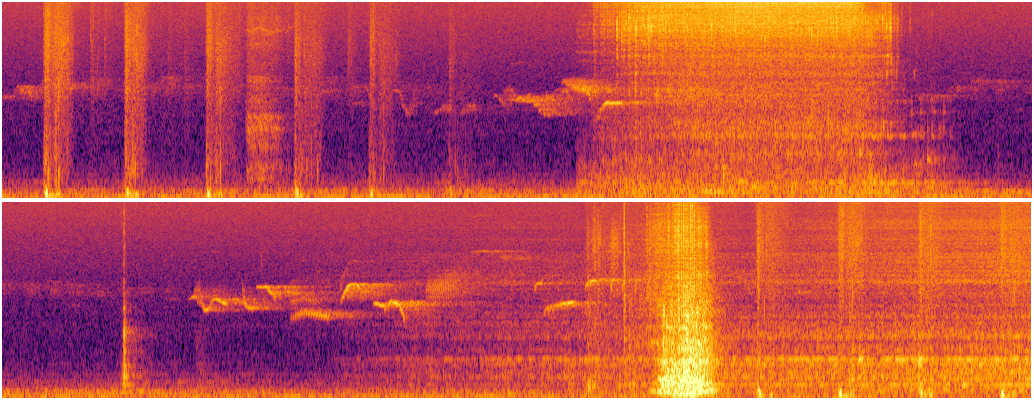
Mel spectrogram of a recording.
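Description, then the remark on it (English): Water runs briefly into a kettle, followed later by a solid clunk as it is set in place, with light footsteps and birds chirping in the background. “I'll just put the kettle on.”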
